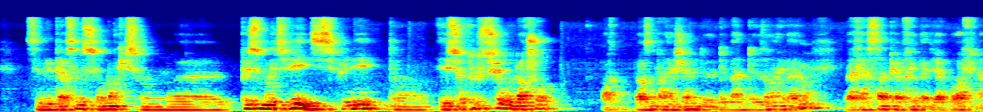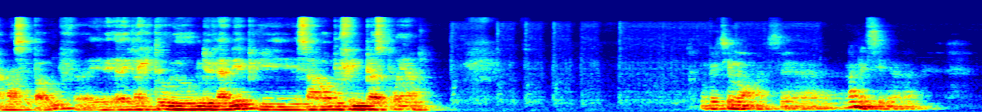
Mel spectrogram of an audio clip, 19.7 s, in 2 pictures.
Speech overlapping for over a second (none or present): none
